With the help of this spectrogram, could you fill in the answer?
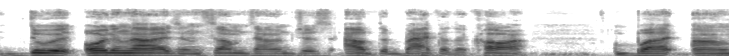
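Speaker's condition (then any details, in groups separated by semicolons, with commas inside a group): ALS; bulbar onset, speech and throat muscles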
